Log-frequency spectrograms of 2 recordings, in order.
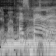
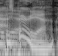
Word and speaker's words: Hesperia: Hesperia. – I have no idea. – Hesperia.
